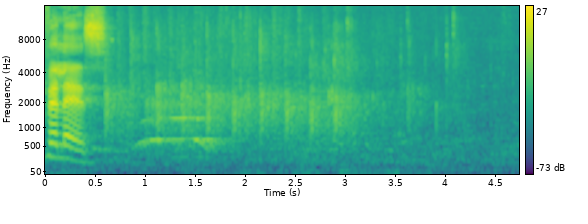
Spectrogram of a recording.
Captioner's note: audience applauds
